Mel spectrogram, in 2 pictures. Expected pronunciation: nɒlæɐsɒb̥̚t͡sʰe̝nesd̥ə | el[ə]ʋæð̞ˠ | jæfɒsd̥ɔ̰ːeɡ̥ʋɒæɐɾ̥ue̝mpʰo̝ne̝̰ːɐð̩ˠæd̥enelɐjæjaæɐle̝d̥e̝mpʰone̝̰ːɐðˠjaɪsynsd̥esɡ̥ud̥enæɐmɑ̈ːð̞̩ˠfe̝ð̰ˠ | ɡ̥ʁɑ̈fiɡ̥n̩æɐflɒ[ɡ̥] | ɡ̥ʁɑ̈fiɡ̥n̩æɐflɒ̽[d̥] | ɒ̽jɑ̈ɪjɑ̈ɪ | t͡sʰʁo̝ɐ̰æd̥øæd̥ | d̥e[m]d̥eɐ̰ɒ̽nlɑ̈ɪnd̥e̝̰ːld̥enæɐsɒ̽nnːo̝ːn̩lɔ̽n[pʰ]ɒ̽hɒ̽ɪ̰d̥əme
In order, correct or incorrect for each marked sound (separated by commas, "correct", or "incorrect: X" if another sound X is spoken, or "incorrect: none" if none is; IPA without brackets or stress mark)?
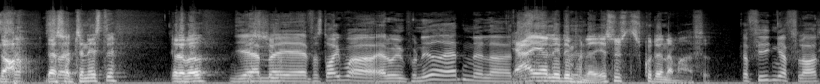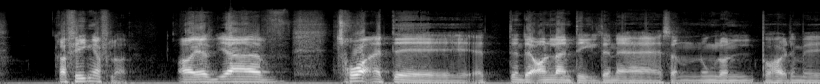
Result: incorrect: ɐ, incorrect: d̥, correct, incorrect: n, correct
